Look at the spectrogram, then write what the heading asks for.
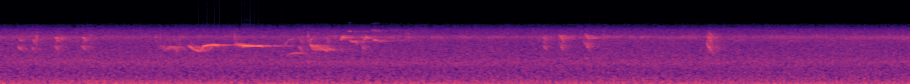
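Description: Faint small-bird calls: a few short chirps and a brief warbled phrase about two seconds in, over a steady hiss from a trail camera's built-in microphone.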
